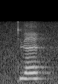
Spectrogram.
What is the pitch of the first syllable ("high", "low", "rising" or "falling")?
high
